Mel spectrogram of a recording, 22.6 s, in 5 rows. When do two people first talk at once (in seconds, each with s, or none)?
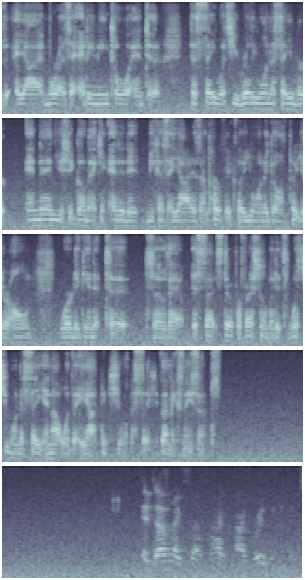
none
